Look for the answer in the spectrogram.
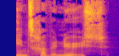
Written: intravenøs

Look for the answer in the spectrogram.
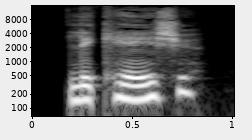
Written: lækage

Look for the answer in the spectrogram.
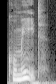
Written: komet

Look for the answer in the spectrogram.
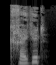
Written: kricket

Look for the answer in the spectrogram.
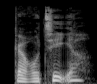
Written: GARROTTERE

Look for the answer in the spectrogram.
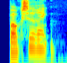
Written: boksering

